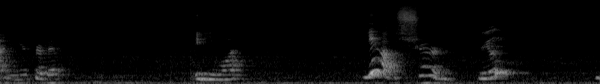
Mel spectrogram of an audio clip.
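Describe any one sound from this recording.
Another young woman speaks with animation, close by.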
